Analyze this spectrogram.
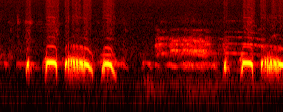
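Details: Spotted doves, male and female, calling in a recording made to stir up doves for training: two loud cooing phrases, each a short note, a clipped double coo and a long burry coo ending in a downward slur, with a soft murmur between them.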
